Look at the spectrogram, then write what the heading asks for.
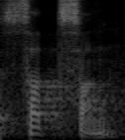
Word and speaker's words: Satsang: But the word is not there as really, it is also a combination of two terms, but in Sanskrit, it's pronounced as Satsang.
